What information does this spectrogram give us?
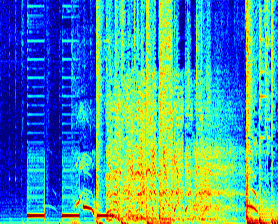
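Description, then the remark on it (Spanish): Three short, evenly spaced telephone dialing tones beep loudly and clearly, then a burst of overlapping voices and laughter takes over and fills the rest. “Tenemos teléfono hasta hora de la tarde.”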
